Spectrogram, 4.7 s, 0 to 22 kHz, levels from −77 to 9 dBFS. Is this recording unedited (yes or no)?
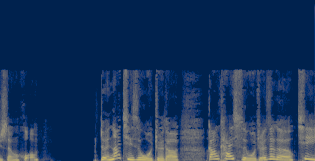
yes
